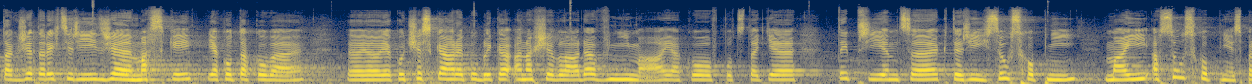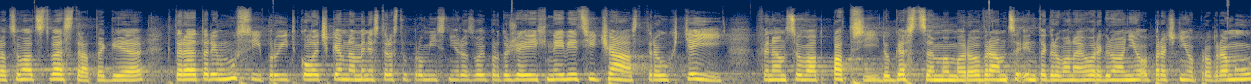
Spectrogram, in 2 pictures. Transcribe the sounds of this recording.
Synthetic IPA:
t̪aɡʒɛt̪adɪxt͡sɪriːt͡sʒɛmaskɪjako̞t̪ako̞vɛː | jako̞t͡ʃɛskaːɾɛpublɪkaʔanaʃɛvlaːdavɲiːmaːjako̞fpo̞t̪st̪acɛt̪ɪpr̝̥iːjɛmt͡sɛkt̪ɛr̝iːso̞wsxo̞pɲiː | majiːʔaso̞wsxo̞pɲɪspɾat͡so̞vat̪st̪vɛːst̪ɾat̪ɛɡɪjɛkt̪ɛɾɛːt̪ɛdɪmusiːpɾo̞jiːt̪ko̞lɛt͡ʃkɛmnamɪnɪst̪ɛɾst̪vupɾo̞miːst̪ɲiːɾo̞zvo̞jpɾo̞t̪o̞ʒɛjɛjɪxnɛjvjɛt͡ʃiːt͡ʃaːst̪̚kt̪ɛɾowxcɛjiː | fɪnant͡so̞vat̪pat̪r̝̥iːdo̞ɡɛst̪t͡sɛmɛmɛɾovɾaːmt͡sɪʔɪnt̪ɛɡɾo̞vanɛːɦo̞ɾɛɡɪonaːlɲiːɦoopɛɾat͡ʃɲiːɦo̞pɾo̞ɡɾamu

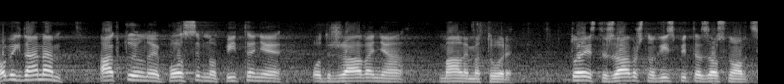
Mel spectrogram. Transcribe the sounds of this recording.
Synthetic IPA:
o̞ʋiɣd̪aːna | akt̪uelˠnoje̞po̞ːse̞bno̞piːt̪aɲe̞ | o̞d̪r̩ʒaːʋaɲa | maːle̞mat̪uːɾe̞ | t̪o̞jest̪zaːʋr̩ʃno̞ɡispit̪azaosnoːʋt̪se̥

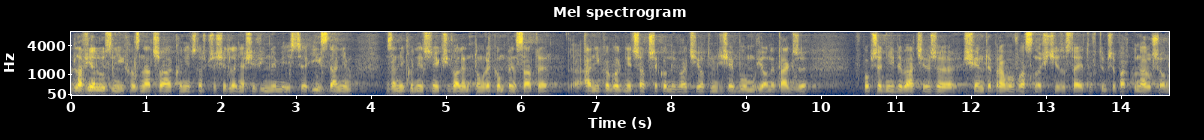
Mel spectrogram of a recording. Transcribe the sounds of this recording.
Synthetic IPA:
d̪lavʲjɛluzɲixɔznat͡ʂakɔɲɛt͡ʂnɔɕt͡ɕpʂɛɕɛd̪lɛɲaɕɛvʲinːɛmʲjejst̪sɛʔiɣzd̪aɲɛm | zaɲɛkɔɲɛt͡ʂɲɛːkfʲivalɛnt̪nɔ̃w̃ɾɛkɔmpɛ̃nsat̪ɛaɲikɔɡɔɲɛtʂɛbapʂɛkɔnɘvat͡ɕiɔt̪ɘmd͡ʑiɕajbɘwɔmuvʲjɔnɛt̪aɡʐɛ | fpɔpʂɛd̪ɲejd̪ɛbat͡ɕɛʐɛɕfʲjɛnt̪ɛpɾavɔvwasnɔɕt͡ɕizɔst̪ajɛt̪uft̪ɘmpʂɘpat̪̚kunaɾuʂɔnɛ

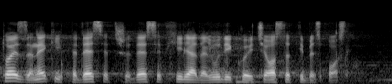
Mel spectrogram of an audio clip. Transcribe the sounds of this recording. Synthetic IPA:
t̪oːjezanekiːxpe̞d̪e̞set̪ʃezd̪e̞set̪xiʎad̪aʎuːd̪iko̞jit͡ɕeo̞st̪at̪ibespo̞slˠa

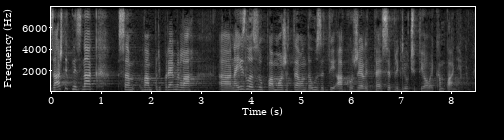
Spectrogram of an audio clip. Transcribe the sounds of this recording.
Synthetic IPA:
zaːʃt̪it̪niznaːk | samʋampɾipɾe̞ːmilˠa | naizlˠazupamo̞ʒet̪e̞o̞nd̪auzet̪iʔakʰo̞ʒe̞lit̪e̞sepɾikʎuːt͡ʃi̥t̪io̞ʋojkampa̰ɲḭ

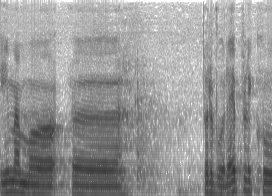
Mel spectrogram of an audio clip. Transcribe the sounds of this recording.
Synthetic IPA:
imamo | pr̩ʋuɾeplikʰu

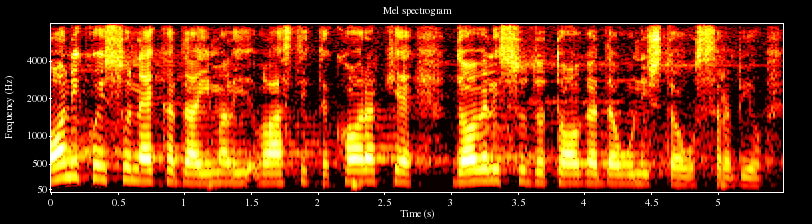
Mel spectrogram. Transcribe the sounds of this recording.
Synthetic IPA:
o̞niko̞jisunekad̪aimaliʋlˠast̪it̪e̞ko̞ɾake̞ | d̪o̞ʋe̞lisud̪o̞t̪o̞ɡad̪auniʃt̪ousr̩biju

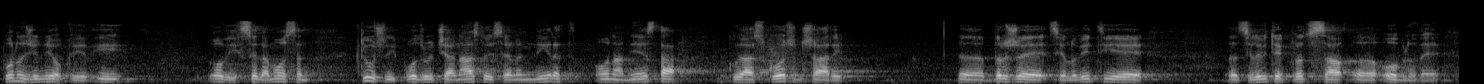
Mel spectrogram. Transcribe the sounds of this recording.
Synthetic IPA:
po̞nuːd͡ʑe̞niːo̞kʋiːɾi | o̞ʋiːhse̞d̪amo̞sam | kʎuːt͡ʃniːhpo̞d̪ɾuːt͡ʃjanaːst̪o̞jise̞ːliminiːɾat̪o̞naːmje̞st̪ako̞jaːsu̥ko̞t͡ʃnit͡ʃaːɾi | br̩ʒeːt̪sje̞lo̞ʋit̪ije | t̪sje̞loit̪ije̞ɡ̥̚pɾo̞t̪e̥sao̞bno̞ʋe

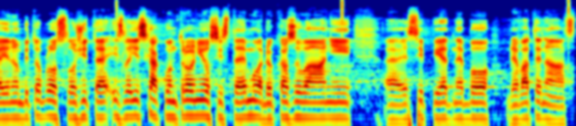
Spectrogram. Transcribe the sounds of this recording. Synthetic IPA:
jɛnombɪt̪obɪlo̞slo̞ʒɪt̪ɛːʔɪzɦlɛɟɪskako̞nt̪ɾo̞lɲiːɦo̞sɪst̪ɛːmuado̞kazo̞vaːɲiː | jɛsɪpjɛt̪nɛbo̞dɛvat̪ɛnaːt͡st̪

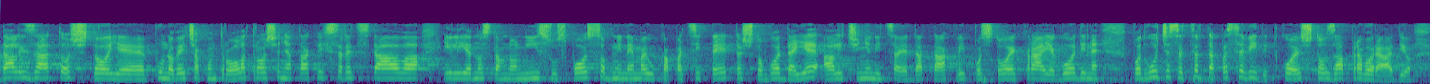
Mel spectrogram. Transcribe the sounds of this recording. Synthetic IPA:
d̪alizat̪o̞ʃt̪o̞jepunoʋe̞t͡ɕako̞nt̪ɾo̞ːlat̪ɾo̞ʃe̞ɲat̪akʋixsɾet̪st̪aːʋailije̞d̪nost̪aʋno̞niːsuspo̞so̞bnine̞ːmajukapat̪sit̪eːt̪e̞ʃt̪o̞ɡo̞d̪ajeʔalit͡ʃiɲenit̪sajed̪at̪akʋipo̞st̪o̞jekɾajeɡo̞d̪inepo̞d̪ʋuːt͡ɕeset̪sr̩t̪apaseʋid̪it̪ko̞jeʃt̪o̞zapɾaʋo̞ɾaːd̪io̞

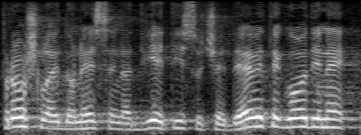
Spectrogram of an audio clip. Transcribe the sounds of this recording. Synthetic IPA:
pɾo̞ʃlajed̪one̞senad̪ʋije̞t̪isut͡ʃe̞id̪e̞ʋet̪e̞ɡo̞d̪ine

